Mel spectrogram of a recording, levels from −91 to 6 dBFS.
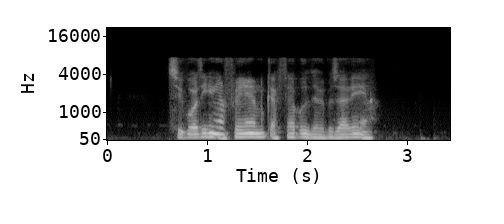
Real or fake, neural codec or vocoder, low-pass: fake; codec, 16 kHz, 1 kbps, X-Codec, HuBERT features, trained on general audio; 7.2 kHz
